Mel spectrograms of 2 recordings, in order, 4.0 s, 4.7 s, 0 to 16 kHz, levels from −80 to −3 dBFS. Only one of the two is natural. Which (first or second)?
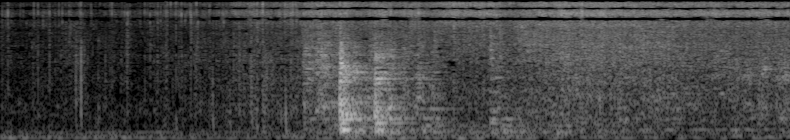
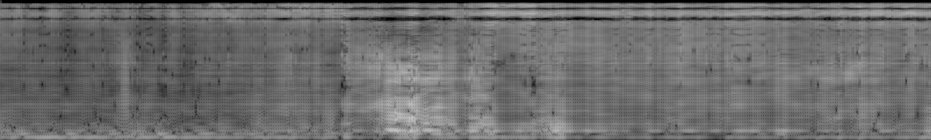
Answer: first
